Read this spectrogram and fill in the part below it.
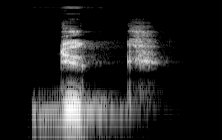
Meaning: duke
- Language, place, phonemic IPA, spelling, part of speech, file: Occitan, Béarn, /dyk/, duc, noun, LL-Q14185 (oci)-duc.wav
